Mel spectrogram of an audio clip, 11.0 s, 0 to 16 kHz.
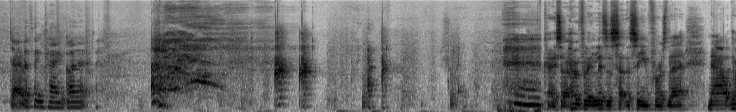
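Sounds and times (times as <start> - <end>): woman laughing: 2.2 - 4.7, 5.4 - 6.0, 7.5 - 8.2.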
